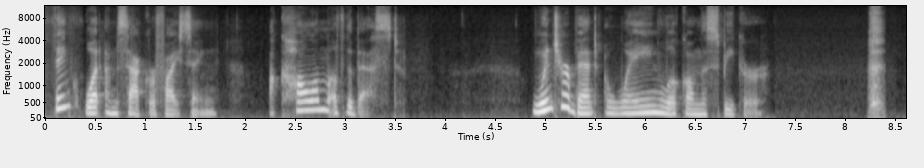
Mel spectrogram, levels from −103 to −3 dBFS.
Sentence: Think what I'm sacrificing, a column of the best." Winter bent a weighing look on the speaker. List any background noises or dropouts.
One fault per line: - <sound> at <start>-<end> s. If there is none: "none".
- breath at 8.2-8.4 s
